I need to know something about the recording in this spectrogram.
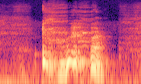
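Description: cough

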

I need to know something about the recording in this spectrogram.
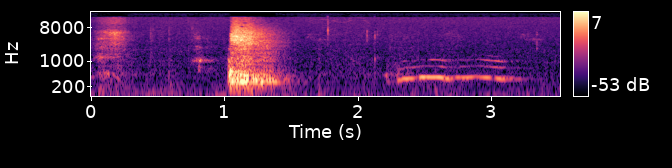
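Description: a person sneezing

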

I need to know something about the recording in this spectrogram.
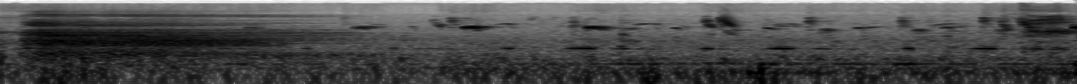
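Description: birds chirping

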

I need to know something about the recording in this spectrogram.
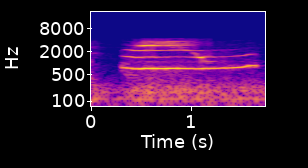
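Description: kitten meowing

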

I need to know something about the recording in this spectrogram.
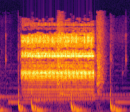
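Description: game show wrong-answer buzzer

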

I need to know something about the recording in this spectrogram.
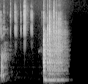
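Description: two dice being rolled

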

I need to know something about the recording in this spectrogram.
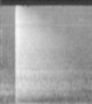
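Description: hand clap

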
